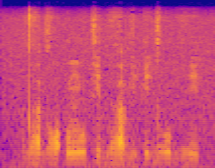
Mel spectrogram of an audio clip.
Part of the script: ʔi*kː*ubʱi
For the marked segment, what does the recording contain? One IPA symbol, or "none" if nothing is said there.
ɡʱ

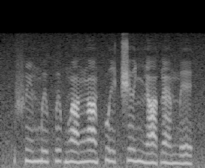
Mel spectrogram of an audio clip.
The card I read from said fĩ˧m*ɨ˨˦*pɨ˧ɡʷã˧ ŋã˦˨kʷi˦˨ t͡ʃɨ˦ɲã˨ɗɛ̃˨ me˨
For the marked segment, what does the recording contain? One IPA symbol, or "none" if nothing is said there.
ɨ˧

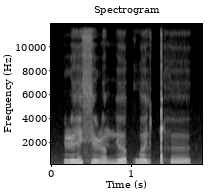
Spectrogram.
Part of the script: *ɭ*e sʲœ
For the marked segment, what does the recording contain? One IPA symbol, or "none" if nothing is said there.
ɭ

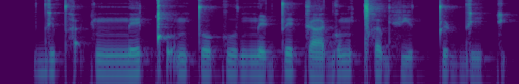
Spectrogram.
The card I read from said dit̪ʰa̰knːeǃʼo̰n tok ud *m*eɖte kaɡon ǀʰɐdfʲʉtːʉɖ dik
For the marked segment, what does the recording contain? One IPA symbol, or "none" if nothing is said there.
n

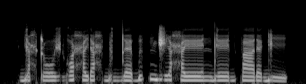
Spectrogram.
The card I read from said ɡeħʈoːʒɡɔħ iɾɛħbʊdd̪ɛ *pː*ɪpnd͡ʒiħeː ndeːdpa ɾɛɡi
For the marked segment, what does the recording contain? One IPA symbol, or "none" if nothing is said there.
ɓ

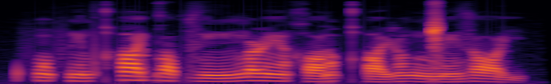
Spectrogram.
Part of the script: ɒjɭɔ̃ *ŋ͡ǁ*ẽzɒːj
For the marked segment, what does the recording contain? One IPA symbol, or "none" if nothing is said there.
ŋ͡ǁ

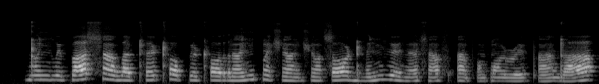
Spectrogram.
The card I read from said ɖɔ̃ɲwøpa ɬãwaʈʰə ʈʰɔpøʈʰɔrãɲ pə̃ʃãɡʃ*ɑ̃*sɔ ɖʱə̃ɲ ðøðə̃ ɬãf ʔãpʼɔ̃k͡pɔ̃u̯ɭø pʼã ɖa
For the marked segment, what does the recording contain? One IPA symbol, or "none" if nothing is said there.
ɔ̃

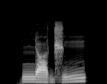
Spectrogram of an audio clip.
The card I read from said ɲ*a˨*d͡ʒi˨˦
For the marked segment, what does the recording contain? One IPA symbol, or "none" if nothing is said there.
a˨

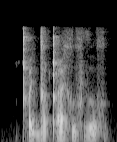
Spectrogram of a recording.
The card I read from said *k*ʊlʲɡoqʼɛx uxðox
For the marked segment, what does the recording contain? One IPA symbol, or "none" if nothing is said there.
qʰ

